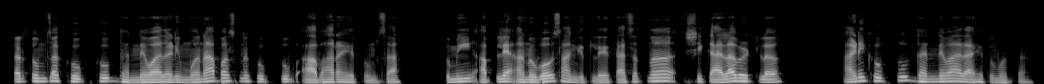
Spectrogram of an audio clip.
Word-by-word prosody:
तर 130 - +2
तुमचा 145 0 +2
खूप-खूप 145 +3 -2
धन्यवाद 115 0 +3
आणि 120 +1 +2
मनापासून 140 +5 0
खूप-खूप 125 -1 -5
आभार 115 +2 +1
आहे 110 -3 0
तुमचा. 95 +1 -6 0.5
तुम्ही 130 +4 +1
आपले 125 +4 +1
अनुभव 115 +3 +3
सांगितले, 105 -8 -2
त्याच्यातनं 130 +8 0 0.2
शिकायला 120 +2 +3
भेटलं 125 -4 +2 0.7
आणि 155 +8 +3
खूप-खूप 170 +3 -2
धन्यवाद 135 +1 +2
आहे 115 0 +1
तुमचा. 100 -1 -8
125 Hz, 125 wpm, -24 LUFS, 110-140 Hz, 0.7 s, धन्यवाद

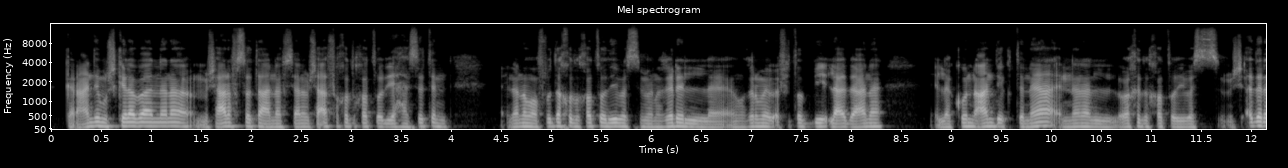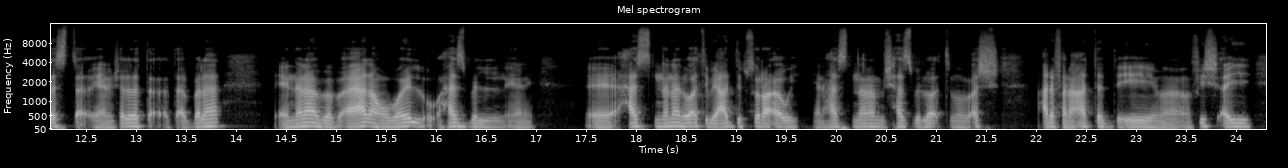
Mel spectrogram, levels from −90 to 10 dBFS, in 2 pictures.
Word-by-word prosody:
كان - - -2
عندي 140 +2 +3
مشكلة 130 +2 +4
بقى 135 0 +5
إن 135 0 -1
أنا 135 -2 +2
مش 105 +2 -7
عارف 125 +3 +4
أسيطر 125 -1 -1
على 105 0 +2
نَفْسي، 110 +1 -2
أنا 115 - -1
مش 110 - -4
عارف 120 - +1
آخُد 125 -1 -5
الخطوة 120 -1 -3
دي 115 0 0
حسّيت 110 +4 -5
إن 115 -3 -4 0.6
إن - - -7
أنا 120 +2 +2
المفروض 120 +3 0
آخُد 130 0 0
الخطوة 125 +2 0
دي 125 +1 +4
بس 120 -1 -2
من 110 -1 -3
غير 120 +4 +1
ال 110 -4 0 0.3
من 100 - -7
غير 120 +4 -2
ما 120 -1 +2
يبقى - - -2
في - - -15
تطبيق 120 0 -2
لأ، 110 -1 +4
ده 105 -1 +2
أنا 120 +1 0 0.5
اللي 100 +4 -3
أكون 125 +4 -1
عندي 125 +3 +4
إقتناع 125 +5 +1
إن 105 0 -5
أنا 120 0 +1
اللي 105 -3 -4
واخد 110 +2 -2
الخطوة 110 0 -4
دي 105 - -2
بس 105 -1 -4
مش - - -8
قادر 140 0 +3
أست 125 - -5
يعني 95 -1 -3
مش 100 +4 -6
قادر 125 +1 +4
أت 125 +1 -4
أتقبّلها 125 +6 -1 0.6
إن 105 +3 -1
أنا 130 +1 +6
بابقى 110 -2 0
قاعد 135 +5 +8
على 120 -3 +6
الموبايل 120 +4 +2
وحاسس 125 +1 0
بال 105 -3 -5
يعني 95 +1 -8 0.5
آآ، 100 0 0
حاسس 125 +1 0
إن 120 - -2
أنا 130 +2 +4
الوقت 125 0 +2
بيعدّي 120 +1 +2
بسرعة 125 -1 +2
أوي، 110 -1 0
يعني 100 0 -10
حاسس 115 +2 -2
إن 115 - -5
أنا 115 +1 +1
مش 110 -3 -6
حاسس 115 0 -2
بالوقت 110 -1 -3
ما 100 -1 -7
بابقاش 100 - -4 0.4
عارف 115 -1 +1
أنا 100 - +2
قعدت 115 +3 +2
قدّ 110 -2 -4
إيه 110 -1 0
ما 95 -1 -5
فيش 120 +4 -4
أي 120 +1 +1
115 Hz, 225 wpm, -25 LUFS, 110-125 Hz, 0.6 s, قاعد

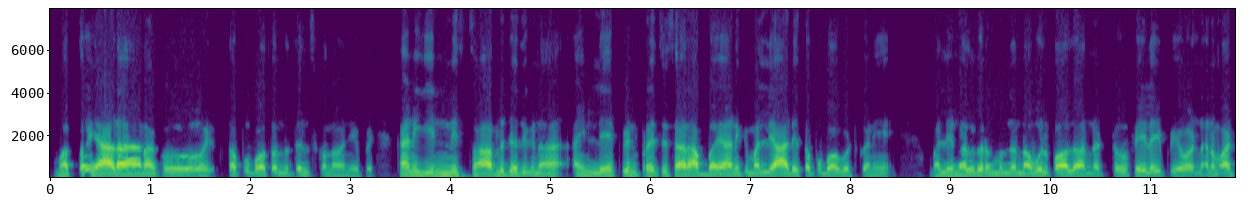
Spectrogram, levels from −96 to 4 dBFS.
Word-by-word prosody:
మొత్తం 125 +3 0 0.2
ఏడా 135 +1 +9 0.2
నాకు 115 -1 -2 0.6
తప్పు 125 +2 -5
పోతుందో 125 -2 -2
తెలుసుకుందాం 110 -3 -8
అని 100 0 -13
జెప్పి. 95 - -14 0.3
కానీ 180 -1 +1 0.2
ఎన్ని 190 +3 -2
సార్లు 185 +3 +3
చదివినా, 130 -6 -2 0.3
ఆయన 145 +1 -4
లేపిన 165 -1 -3
ప్రతిసారి 145 +2 +2
ఆ - - -9
భయానికి 150 +2 +2
మళ్ళీ 140 +5 0
ఆడే 135 +3 +3
తప్పు 125 -2 -9
బోగొట్టుకొని, 110 0 -5 0.5
మళ్ళీ 120 +6 -3
నలుగురు 135 0 0
ముందు 130 +1 -5
నవ్వులు 135 +2 0
పాలు 120 0 +5
అన్నట్టు. 110 +1 -8 0.2
ఫెయిల్ 130 -1 -1
అయిపోయేవాడిని 115 +3 -5
అనమాట. 135 +1 -1
130 Hz, 150 wpm, -21 LUFS, 115-145 Hz, 0.6 s, ఏడా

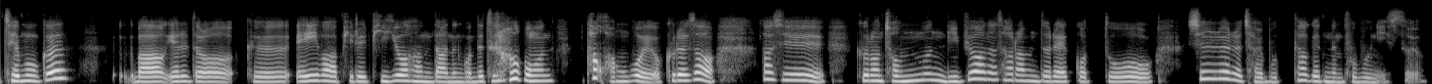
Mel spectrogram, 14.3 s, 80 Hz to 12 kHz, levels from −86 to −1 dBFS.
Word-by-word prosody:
제목은 225 +9 +4 0.7
막 185 -1 +4
예를 195 +1 +1
들어 185 -3 +1
그 185 0 -2
A와 210 0 +3
B를 190 0 -2
비교한다는 190 -3 +1
건데 180 +2 -1
들어보면 220 0 +2 0.3
다 335 - +5
광고예요. 195 - 0
그래서 230 +6 +3 0.5
사실 240 -7 0 0.3
그런 220 -1 +1
전문 215 +3 -1
리뷰 195 +8 -2
하는 275 -3 +2
사람들의 205 -6 -2
것도 185 -1 -2 0.3
신뢰를 290 -6 -1
잘 175 -2 -5
못하겠는 185 0 -4
부분이 175 -2 -7
있어요. 175 - -14
200 Hz, 260 characters per minute, -23 LUFS, 185-225 Hz, 0.7 s, 다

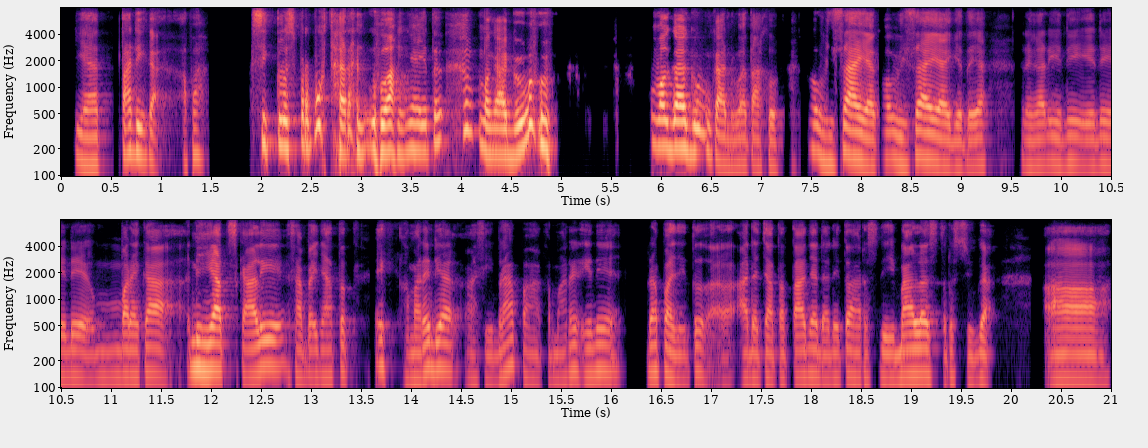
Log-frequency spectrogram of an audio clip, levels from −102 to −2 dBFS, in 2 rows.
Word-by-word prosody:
Iya 140 -3 -4 0.3
tadi 180 0 +3
Kak, 160 - -4 0.3
apa 170 - -7 0.5
siklus 220 -2 +3
perputaran 185 - +4
uangnya 185 0 +6
itu 185 +5 +1 0.5
mengagum 175 - +7 1.2
mengagumkan 200 - +6
buat 130 -1 -5
aku, 125 -1 -5 0.4
kok 185 -2 -4
bisa 140 +6 -1 0.2
ya 135 - +3
kok 155 0 -6
bisa 135 +4 -3 0.2
ya? 135 - +3
Gitu 125 0 -7
ya. 130 - -6 0.3
Dengan 130 0 -8
ini 130 -1 -8
ini 135 - -9
ini 130 +1 -8 0.2
m 125 +1 -16
mereka 135 +1 -3 0.4
niat 160 -1 +3
sekali 165 +3 -2
sampai 130 0 -8
nyatet, 135 +2 -10 0.3
“Eh, 170 -1 -7
kemarin 125 +5 -6
dia 160 -1 -1 0.2
ngasih 115 -1 -17
berapa? 125 -7 -11
Kemarin 120 +7 -12
ini 140 +3 -8 0.5
berapa?” 150 0 -5
Itu 130 +5 -10
a - - -13
ada 120 0 -7
catatannya 130 +3 -6
dan 115 - -9
itu 120 +2 -7
harus 125 -2 -9
dibales 135 +3 -2
terus 125 0 -14
juga, 115 +2 -8 0.5
eee, 120 0 -2
135 Hz, 140 wpm, -23 LUFS, 125-170 Hz, 1.2 s, mengagum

